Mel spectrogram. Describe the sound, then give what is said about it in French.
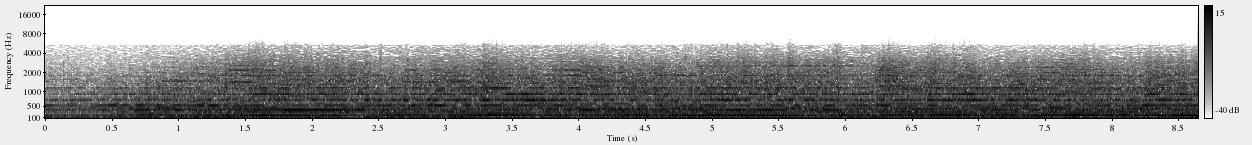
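A dense, continuous wash of church bells pealing from many bell towers at once, overlapping, steady and loud throughout with no pauses. “Et les cloches de tous les clochers s'ébranlent pour un nouveau Noël.”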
